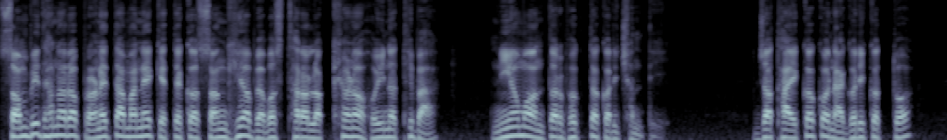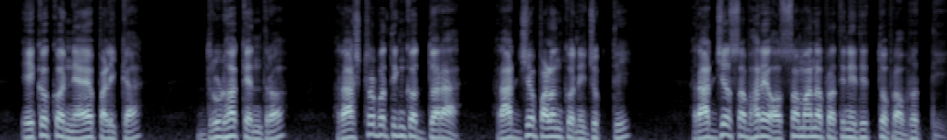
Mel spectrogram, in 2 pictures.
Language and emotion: Odia, neutral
